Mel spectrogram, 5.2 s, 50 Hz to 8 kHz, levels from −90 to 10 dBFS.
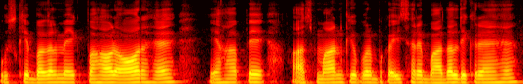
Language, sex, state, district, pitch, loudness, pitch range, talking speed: Hindi, male, Jharkhand, Garhwa, 125 Hz, -19 LUFS, 125-130 Hz, 205 wpm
